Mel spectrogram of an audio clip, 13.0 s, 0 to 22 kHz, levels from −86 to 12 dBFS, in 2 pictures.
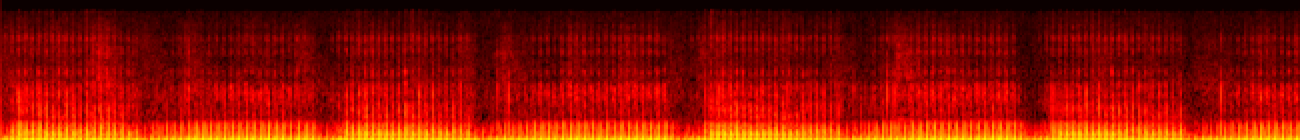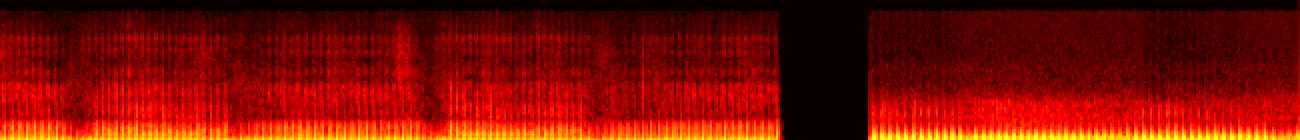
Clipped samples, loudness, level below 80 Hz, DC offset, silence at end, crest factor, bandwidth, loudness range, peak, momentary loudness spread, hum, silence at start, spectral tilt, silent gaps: under 0.1%; -23 LUFS; -22 dBFS; under 0.1%; 0 s; 18 dB; 8.2 kHz; 7 LU; -2 dBFS; 12 LU; none; 0 s; -9 dB/octave; 10.42-10.83 s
